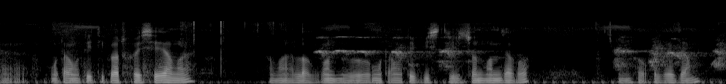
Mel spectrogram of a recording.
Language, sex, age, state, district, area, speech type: Assamese, male, 45-60, Assam, Kamrup Metropolitan, urban, spontaneous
